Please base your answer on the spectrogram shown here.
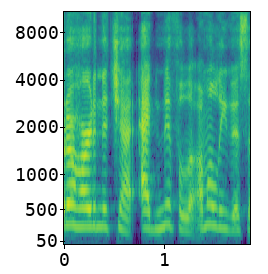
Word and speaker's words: Agnifilo: It's pronounced Agnifilo. Yes. Did I get it? Lovely. Lovely lady, please put a heart in the chat. Agnifilo.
